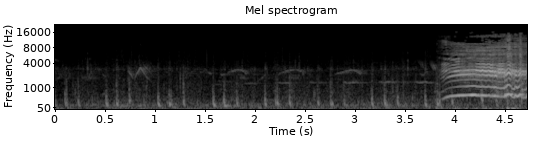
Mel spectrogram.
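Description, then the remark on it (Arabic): In the morning at a farm, a horse's hooves clip-clop in a steady, even rhythm, clear, then a loud, shrill neigh bursts out and trails off at the end as the horse calls out. “وعند الصباح سمع الدب الحصان وهو ينادي عليه؟”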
